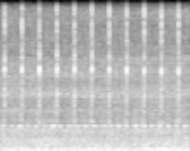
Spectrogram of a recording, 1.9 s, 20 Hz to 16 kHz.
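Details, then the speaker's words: Stock single-point Chrysler ignition with carbon plug wires, screwdriver inserted in a pulled plug wire and held about 1/3 inch from ground: sharp, even snapping about six times a second over a steady idle; strong blue spark, ignition healthy. "Now, if you're dealing with a simple ignition system like this, you can hear that spark snapping."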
